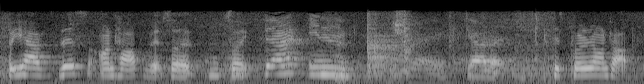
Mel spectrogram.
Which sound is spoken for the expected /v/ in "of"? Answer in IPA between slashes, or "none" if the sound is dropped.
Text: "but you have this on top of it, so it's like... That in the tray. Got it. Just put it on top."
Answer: /v/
